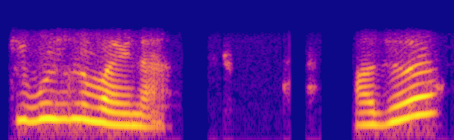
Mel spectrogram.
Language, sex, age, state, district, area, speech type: Nepali, female, 18-30, West Bengal, Alipurduar, urban, conversation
